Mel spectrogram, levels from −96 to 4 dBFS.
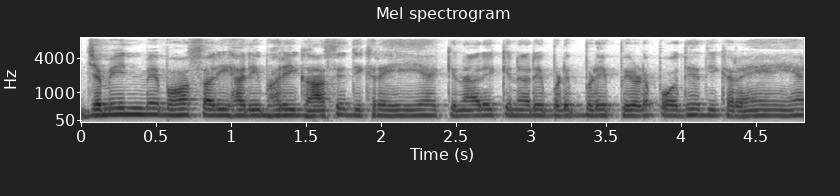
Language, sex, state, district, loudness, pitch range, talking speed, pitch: Hindi, male, Haryana, Jhajjar, -19 LUFS, 155-165 Hz, 235 wpm, 160 Hz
